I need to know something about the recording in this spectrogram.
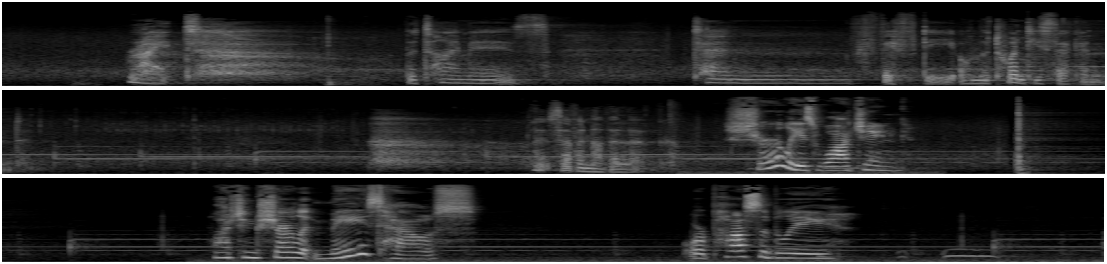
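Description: A young woman talks calmly into a microphone close by.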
